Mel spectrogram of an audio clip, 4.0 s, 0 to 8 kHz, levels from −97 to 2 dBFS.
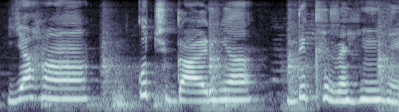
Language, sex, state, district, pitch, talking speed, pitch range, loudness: Hindi, female, Madhya Pradesh, Bhopal, 230 Hz, 90 wpm, 210-255 Hz, -13 LUFS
